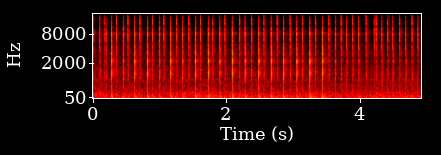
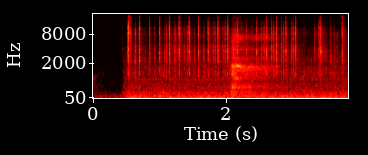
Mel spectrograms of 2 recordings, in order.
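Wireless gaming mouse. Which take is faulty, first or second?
second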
